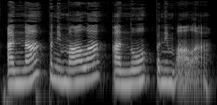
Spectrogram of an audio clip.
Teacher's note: endings for ana and ano sound the same ana mala mala because we have an unstressed a or o at the end and they're both basically going to be pronounced uh · because the endings are unstressed, the endings for она and оно sound the same.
